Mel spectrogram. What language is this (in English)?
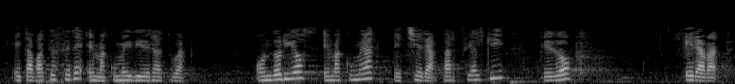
Basque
